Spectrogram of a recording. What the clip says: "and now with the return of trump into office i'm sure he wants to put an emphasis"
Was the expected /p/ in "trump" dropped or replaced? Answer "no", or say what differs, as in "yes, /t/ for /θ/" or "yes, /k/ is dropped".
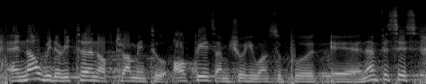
yes, /p/ is dropped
